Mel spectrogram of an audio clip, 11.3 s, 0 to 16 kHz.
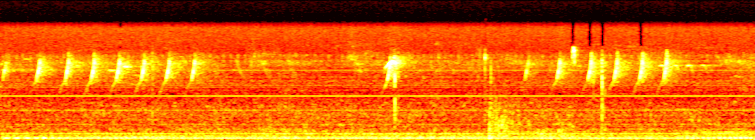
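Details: Bald eagle nest on Dale Hollow Lake reservoir, Kentucky–Tennessee state line, camera recording from 17 April 2023 at 07:24; two bursts of quick rising upslurred yelps, six or seven each, separated by a pause with a brief low rumble, constant hiss and hum.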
